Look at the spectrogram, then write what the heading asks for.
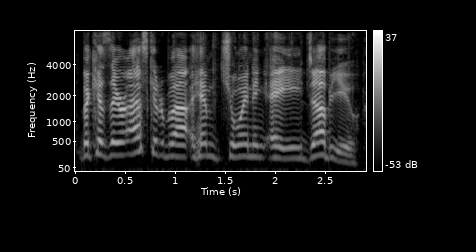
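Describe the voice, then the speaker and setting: A young man with a somewhat high, bright voice talks casually as a podcast co-host. His delivery is animated, jokey and profane, and the sound is clean and dry. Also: moderate pace, clean tone, no echo. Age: young adult. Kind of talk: casual, joking wrestling podcast banter. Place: small room at home, on a video call.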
